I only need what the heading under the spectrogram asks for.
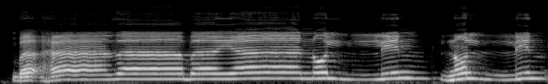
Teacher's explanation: tanwin bertemu dengan lam, masuk tanpa dengung, idgham bila gunnah, masuk ke lam tapi tidak boleh didengungkan.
